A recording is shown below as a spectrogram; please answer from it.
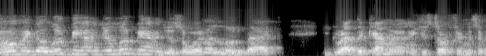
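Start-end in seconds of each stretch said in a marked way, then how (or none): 0.0-1.7 very high, urgent exclamation; acted excited alarm. Swimmer alerting boatman to the dolphin, high and excited. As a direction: cry out high to make him look.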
